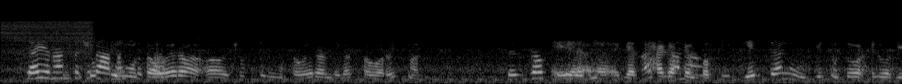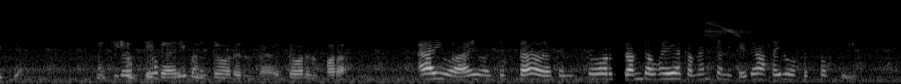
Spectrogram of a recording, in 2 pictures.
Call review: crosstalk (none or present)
present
